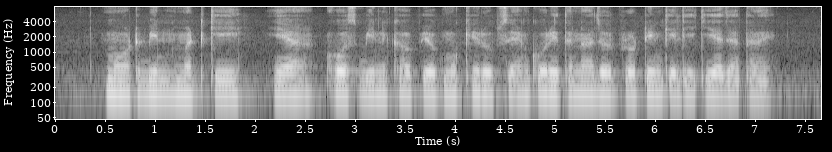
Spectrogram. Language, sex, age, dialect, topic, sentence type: Hindi, male, 46-50, Marwari Dhudhari, agriculture, statement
